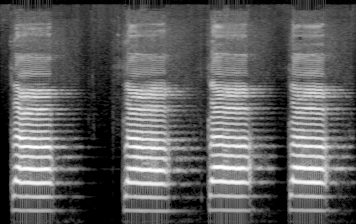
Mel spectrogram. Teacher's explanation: ता को जब अदा करेंगे तो सीटी वाली सिफत नहीं आएगी, नरमी के साथ इसे अदा करना है।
